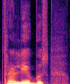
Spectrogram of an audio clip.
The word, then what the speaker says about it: троллейбус: Диктор, который является действительно диктором, никогда не скажет троллейбус, он скажет троллейбус. Это полный стиль. А вот в быстром, аллегровом, как его еще называют, стиле произношения, который уместен в разговорной речи, съедаются еще не такие вещи, как вот этот звук «й» в слове «троллейбус».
